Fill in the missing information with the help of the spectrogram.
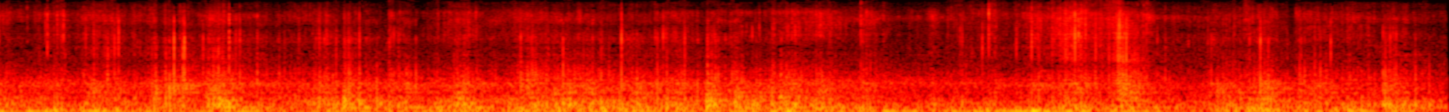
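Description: Long natural fingernails tap and scratch a flat, solid, speckled granite-look laminate tabletop. The result is a steady, dense stream of quick clicking taps and rough scratching, with low body and brief bright ticks, all at a quiet, even level.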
